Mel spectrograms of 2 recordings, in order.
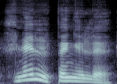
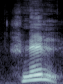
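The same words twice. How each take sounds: First: High goat bleat, schnell falling away; a goat's urgent bleat sliding down. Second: High, rising goat bleat on the first word. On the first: Goat on the rock urging Bengele, falling bleat. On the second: Goat on the rock urging Bengele, high bleating cry. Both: Acted. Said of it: "meckerte die Ziege".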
